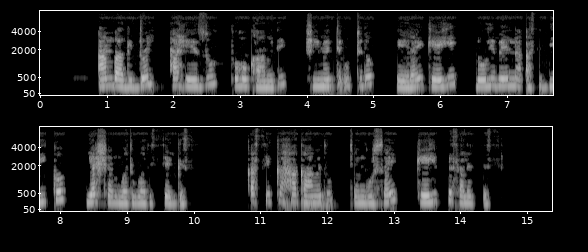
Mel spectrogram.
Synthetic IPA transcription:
ʔɐmbaːɡɪd̪ːɔn | hɐɦe̞ːzːut̪ɔɦɔkʰaːmɛt̪ɪ | ʃiːmɛt̪ːɪʔʊt̪ːɪd̪ɔ | he̞ːɾɐjke̞ːɦɪ | lo̞ːhɪbe̞ːnːɐʔɐsɪb̪iːkːɔ | jɐʃːɐnwɐt̪ɪwɐt̪ɪsːeːɡːɛs | kʼɐsːɪkːɐhɐkaːmɛt̪ʊ | t͡ʃʼɛŋɡʊɾsɐj | ke̞ːhɪpːɛsɐlɛt̪ːes

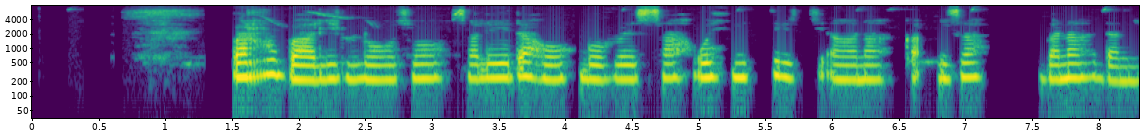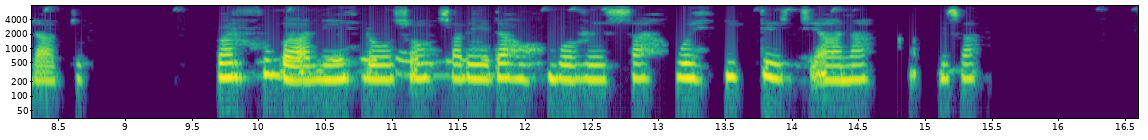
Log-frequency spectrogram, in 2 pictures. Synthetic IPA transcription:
b̥ɐrːʊbaːliloːsɔsɐle̞ːd̪ɐɦɔbɔrːe̞ːsːɐwɔnɪt̪ːɪɾɪt͡ʃːɪʔaːnɐkʼɐʔːɪsɐ | bɐnɐd̪ɐnd̪a̰ːt̪ːʊ | b̥ɐrːʊbaːliːlo̞ːsɔsɐle̞ːd̪ɐɦɔbɔrːe̞ːsːɐwɔnɪt̪ːɪɾɪt͡ʃːɪʔaːnɐkʰʼɐʔːɪsɐ

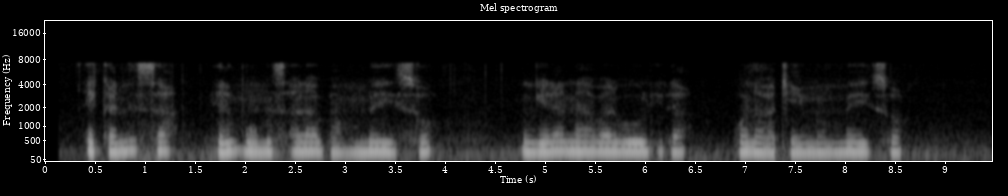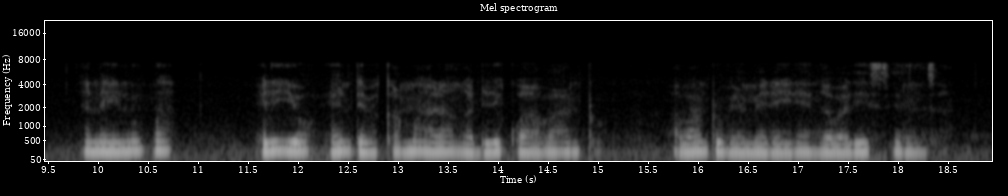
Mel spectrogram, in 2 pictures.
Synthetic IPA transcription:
e̞kːanisae̞ɾimoːmusalaβamumaiso̞ | ŋɡe̞ːɾanaːβaluːliɾa | βonaβatʰiːmemumaiso̞ | eneinuma | e̞ɾijo̞e̞nte̞βekamaːlaŋɡadiɾikwaːβaːntu | aβaːntuβe̞ːme̞ɾe̞iɾe̞ŋɡaβalisiːnza

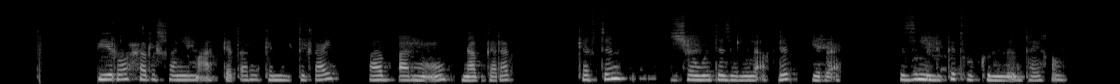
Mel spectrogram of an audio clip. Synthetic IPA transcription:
b̥iɾo̞ħɨɾɨʃanlɨmʕa̰t̪kɐt̪ʼɐɾɨnkʰɨlːɨlt̪ʰɨɡɾaj | ʔaβʔaɾmɨʔunaβɡɐɾɐb̚ | kʰɐft̪ʰɨnzɨʃɐwːɔt̪ʰɐzɐlːɐla̰ʔɨxlɨt̪jɪɾɐʔɐ | ʔɨzimɨlɨkːɨt̪wʊkʰːɨllːuʔɨnt̪ʰajːɪxɐwn

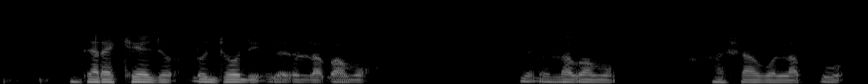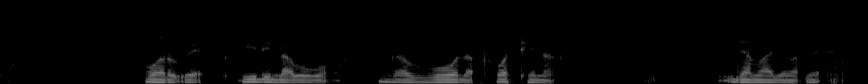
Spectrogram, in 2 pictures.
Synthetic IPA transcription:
dɛɾɛkʰɛd͡ʒɔɗɔd͡ʒoɗiɓɛ̰ɗɔlaɓa̰mɔ | ɓɛɗɔlaɓamɔ | haʃaɡɔlaɓuɡɔ | wɔɾɓɛ̰ | jiɗilaɓuɡɔ | ŋɡamvɔɗa̰fotʰːina | d͡ʒamaːd͡ʒɛmaɓːɛ

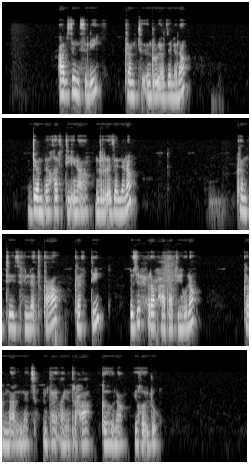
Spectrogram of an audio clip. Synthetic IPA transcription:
ʔaβzimɨsli | kʰɐmt̪ʰiʔɨnɨɾɨʔozɐlːɐna | d̪ɐmbɐxɐft̪ʰiʔnanɨɾʔɨzɐlːɐna | kʰɐmt̪ʰizɨfɨlːɐ̰t̪ʼkʰaʕa | kʰɐft̪ʰi | b̥ɨzuħɾɐwħat̪ʰat̪jɪɦuna | kʰɐmnaβɨnːɐt̪ʔɨnt̪ʰajʕajnɐt̪ɾaħakʰɨhunajɪxɨ̰ʔɨ̰lu

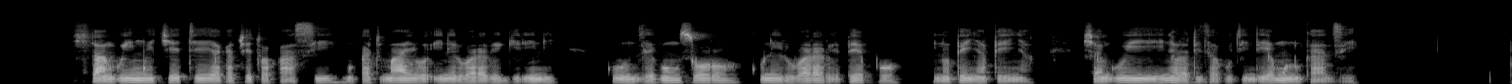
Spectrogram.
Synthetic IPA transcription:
ʃaŋɡuimwe̞t͡ʃe̞tʰe̞jakat͡ʂe̞twapasimukatimajo̞ʔine̞ɾuʋaɾarwe̞ɡʱiɾini | kunze̞kumuso̞ɾo̞kune̞ruʋaɾarwe̞pe̞po̞ | ino̞pe̞ɲape̞ːɲa | ʃaŋɡuiːno̞ɾatid͡zakutindijemun̤ukaːd͡zi

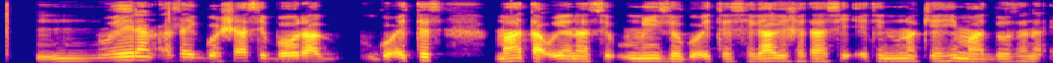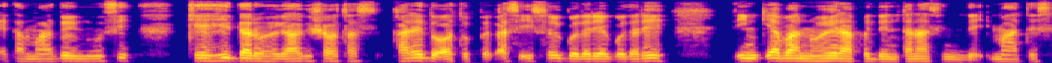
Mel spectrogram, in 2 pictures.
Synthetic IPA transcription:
nʊhe̞ːɾɐnɐ̰sɐjɡɔʃːaːsːɪbo̞ːɾaː | ɡɔʔɛt̪ːe̞ːsmaːt̪ːaːʔʊjɐnaːsːɪʔʊmːiːzɪjɔɡɔʔɛt̪ːe̞ːshɛɡaːɡɪʃɛt̪aːsɪʔɛt̪ɪnʊnɐke̞ːɦɪmaːd̪ːo̞ːsɐnɐ̰ʔɛt̪ɐmaːd̪ɔjnuːsɪke̞ːhɪd̪ɐɾɔhɛɡaːɡɪʃːɐwt̪ɐskɐɾɛd̪ɔʔɐt̪ʊpːɛkʼɐsːɪɪsːɔjɡɔd̪ɐɾɪjɐɡɔd̪ɐɾeːt̪ʼɪŋkʼːɪjabaːnʊhe̞ːɾaːpːɛd̪ɛnt̪ːɐnaːsɪnd̪̰maːt̪ːeːs

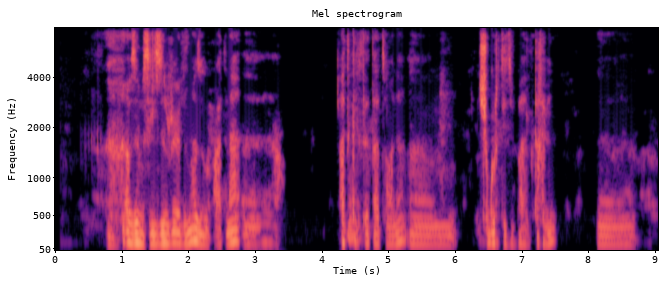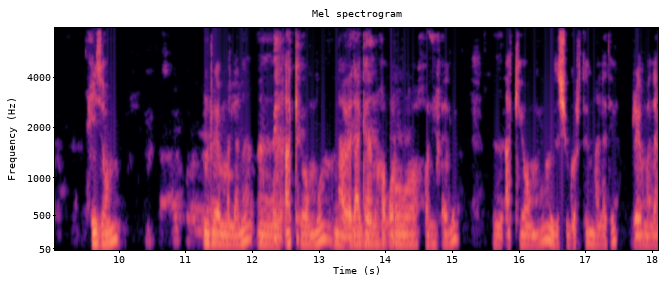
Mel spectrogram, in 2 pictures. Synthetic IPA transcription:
aβzimɨslzɨnɨɾʔod̪ɨmːazɨmħwat̪na | ʔat̪kʰɨlt̪ʰɐt̪ʰat̪z̥ɨxo̞nɐ | ʃɪɡuɾt̪ʰizɨbːahalt̪ʰɐxli | ħizo̞m | nɨɾiʔo̞mɐlːɐnaʔakʰːiβo̞mːo̞naβʕɨd̪aɡanɨxɨ̰χʼɾuwo̞ɨ̥xonjɪxɨʔɨlu | ʔakʰːiβo̞mːozɨʃɪɡuɾt̪ʰɨnmalɐt̪ijunɨɾiʔomɐlːɐa

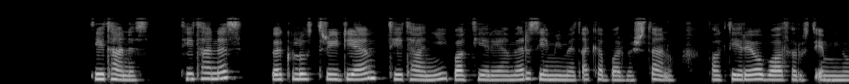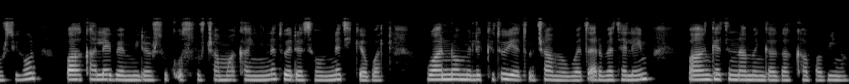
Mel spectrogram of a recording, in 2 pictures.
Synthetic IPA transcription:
t̪ʰe̞t̪ʰanɨs | t̪ʰe̞t̪ʰanɨs | bəkʰɨlo̞st̪ɾid̪iamt̪ʰe̞t̪ʰanibak̚t̪ʰe̞ɾijaməɾzjɛmːimət̪ʼakʰəbːad̪bəʃɪ̥t̪ʰanəwb̥akt̪ʰe̞ɾijawbəafəɾwʊst̪ʼjɛmːino̞ɾsiɦo̞n | b̥əakʰalːajbəmːid̪əɾsukʼʊslo̞t͡ʃːamːakʰaɲːɪnːət̪wɔd̪əsəwʊnːət̪jɪɡəβal | wanːawmɨlɨkːɨt̪ʰujɛt̪ʼunt͡ʃʰʼaməwːɔt̪ʼəɾbət̪ʰələjɪm | b̥əaŋɡət̪ɨnːaməŋɡaɡakʰːaβaβinəw

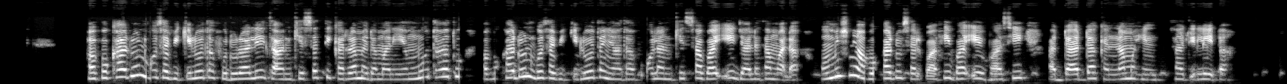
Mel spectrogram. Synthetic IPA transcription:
ʔɐvɔkaːd̪uːŋɡɔsɐbɪkʼːɪlo̞ːt̪ɐfʊd̪ʊɾaːle̞ːt̪ɐʔɐŋkeːsːɐt̪ːɪkɐnrɐmɐd̪ɐmɐnjɐmːoːt̪aːt̪ʊʔɐvɔkaːd̪uːŋɡɔsɐbɪkʼːɪlːo̞ːt̪ɐɲaːt̪aːfʔɔlɐŋke̞ːsːaːbaːjʔeːd͡ʒaːlɐt̪ɐmaːᶑɐ | ʔɔːmɪʃnɪɐvɔkaːd̪uːsɐlpʼa̰ːfɪbaːjʔe̞ːbaːsiːɐd̪ːɐɐd̪ːaːkɐnːɐmɐɦɪnsaːt̪ʼɪlːeːᶑɐ

